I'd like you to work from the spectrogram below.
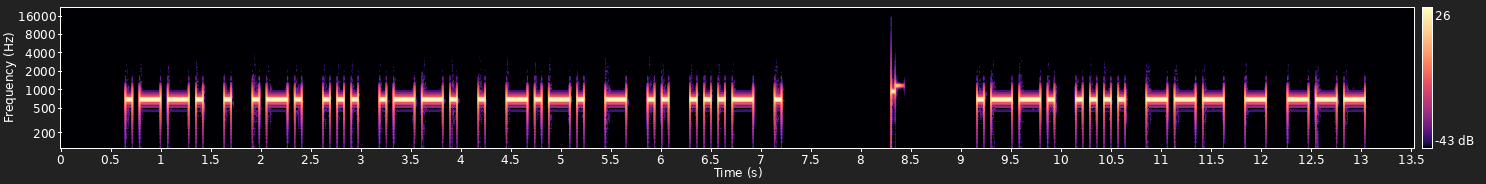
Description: Morse code, heard as a keyed tone, about 17 wpm, 700 Hz. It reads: PERSPECTIVE PHOTO
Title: Sentences from Top 1200 Words - New Word Drill Alt - 17wpm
